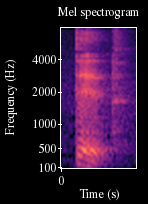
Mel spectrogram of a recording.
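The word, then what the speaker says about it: טית: Bien, entonces esta se pronuncia tet. Para que se den una idea la vamos a comparar con la que está al final del alfabeto, que es la tau, y que sería nuestra T. Esta es tet y esta es tau.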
